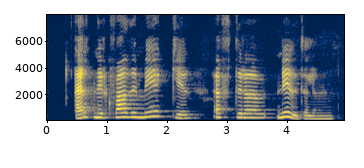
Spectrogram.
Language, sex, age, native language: Icelandic, female, 11, Icelandic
